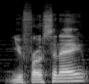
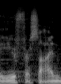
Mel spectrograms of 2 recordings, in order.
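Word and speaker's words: Euphrosyne: a Golia and uh euphrosinee which because people complained enough I guess I'll say it correctly I just say you for sign because it's how my brain wants to read it uh Evil east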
